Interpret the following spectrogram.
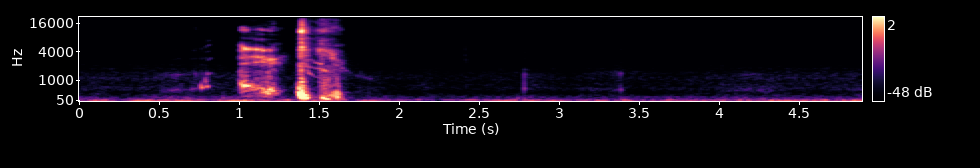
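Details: Two sharp explosive sneezes in quick succession in a quiet room, on waking in the morning with a suddenly itchy nose.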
